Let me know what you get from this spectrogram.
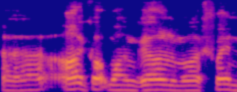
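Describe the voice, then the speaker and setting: In an English accent, a man with a fairly high pitch talks very slowly in a flat, monotone way. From England. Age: 70s. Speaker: interview guest recounting his life. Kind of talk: interview. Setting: video call. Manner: halting. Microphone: connection issues.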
